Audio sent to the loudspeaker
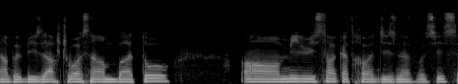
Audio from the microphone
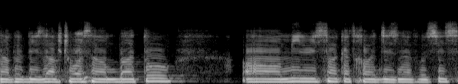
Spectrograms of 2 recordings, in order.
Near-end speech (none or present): present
